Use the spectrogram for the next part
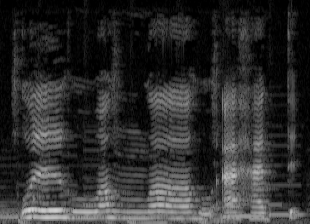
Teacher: cara membacanya tidak langsung dipantulkan tetapi berhenti sebentar sekitar dua detik baru dipantulkan pengucapannya juga harus lebih kuat ketika huruf qolqolah kubro diwaqofkan atau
